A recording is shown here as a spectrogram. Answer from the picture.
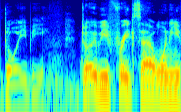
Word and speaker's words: Doiby Dickles: talking to Doiby Dickles, although he calls him Derby here, but with the way that Doiby talks, it's pronounced Doiby.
